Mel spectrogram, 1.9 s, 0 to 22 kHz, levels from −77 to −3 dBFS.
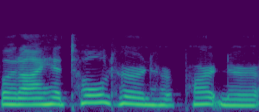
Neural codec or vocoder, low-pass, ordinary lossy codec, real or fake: none; 7.2 kHz; Opus, 32 kbps; real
